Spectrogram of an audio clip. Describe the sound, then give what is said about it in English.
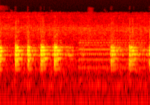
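A car horn honks in short, insistent bursts, four quick toots then three more after a brief pause, over a constant low rumble of road traffic. “It actually begins with hating traffic.”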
